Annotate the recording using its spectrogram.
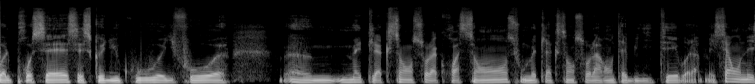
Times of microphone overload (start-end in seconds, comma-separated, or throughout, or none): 0.28-0.48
